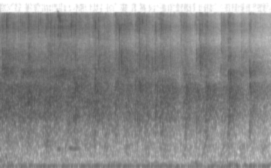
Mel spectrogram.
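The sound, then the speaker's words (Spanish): An audience bursts into sustained applause for God at an evening church service, a dense, steady wash of many hands clapping at once, slightly tapering toward the end, with a low hum underneath. “Da un aplauso al que está contigo cada día.”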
